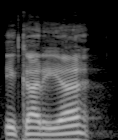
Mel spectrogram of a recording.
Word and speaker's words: Ikaria: Ikaria. I actually do think I said that right. Yeah. – What's it called? – Ikaria. I-K-A-R-I-A.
